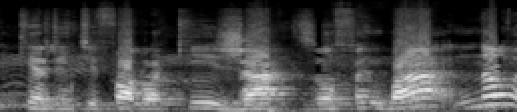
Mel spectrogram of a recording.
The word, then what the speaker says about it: Jacques: Só que ele mudou o nome para Jacques, em francês não se pronuncia S, Jacques, e Offenbach.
